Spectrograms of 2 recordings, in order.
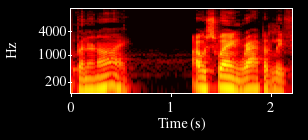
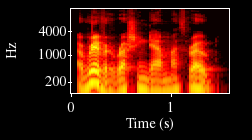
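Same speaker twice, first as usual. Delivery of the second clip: usual speaking voice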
